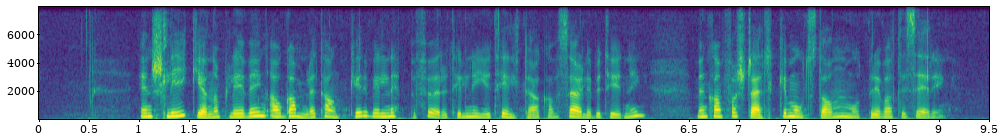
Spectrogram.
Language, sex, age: Norwegian, female, 52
